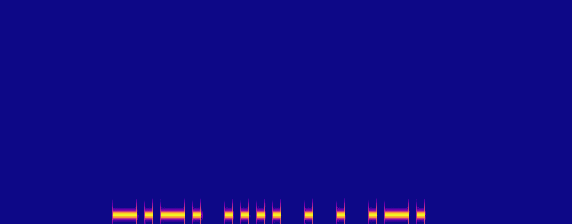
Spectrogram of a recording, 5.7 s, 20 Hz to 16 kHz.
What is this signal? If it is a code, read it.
Morse code, heard as a keyed tone, about 15 wpm, 700 Hz. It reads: CHEER
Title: Multi-letter Phonemes Repeated 3x 15wpm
